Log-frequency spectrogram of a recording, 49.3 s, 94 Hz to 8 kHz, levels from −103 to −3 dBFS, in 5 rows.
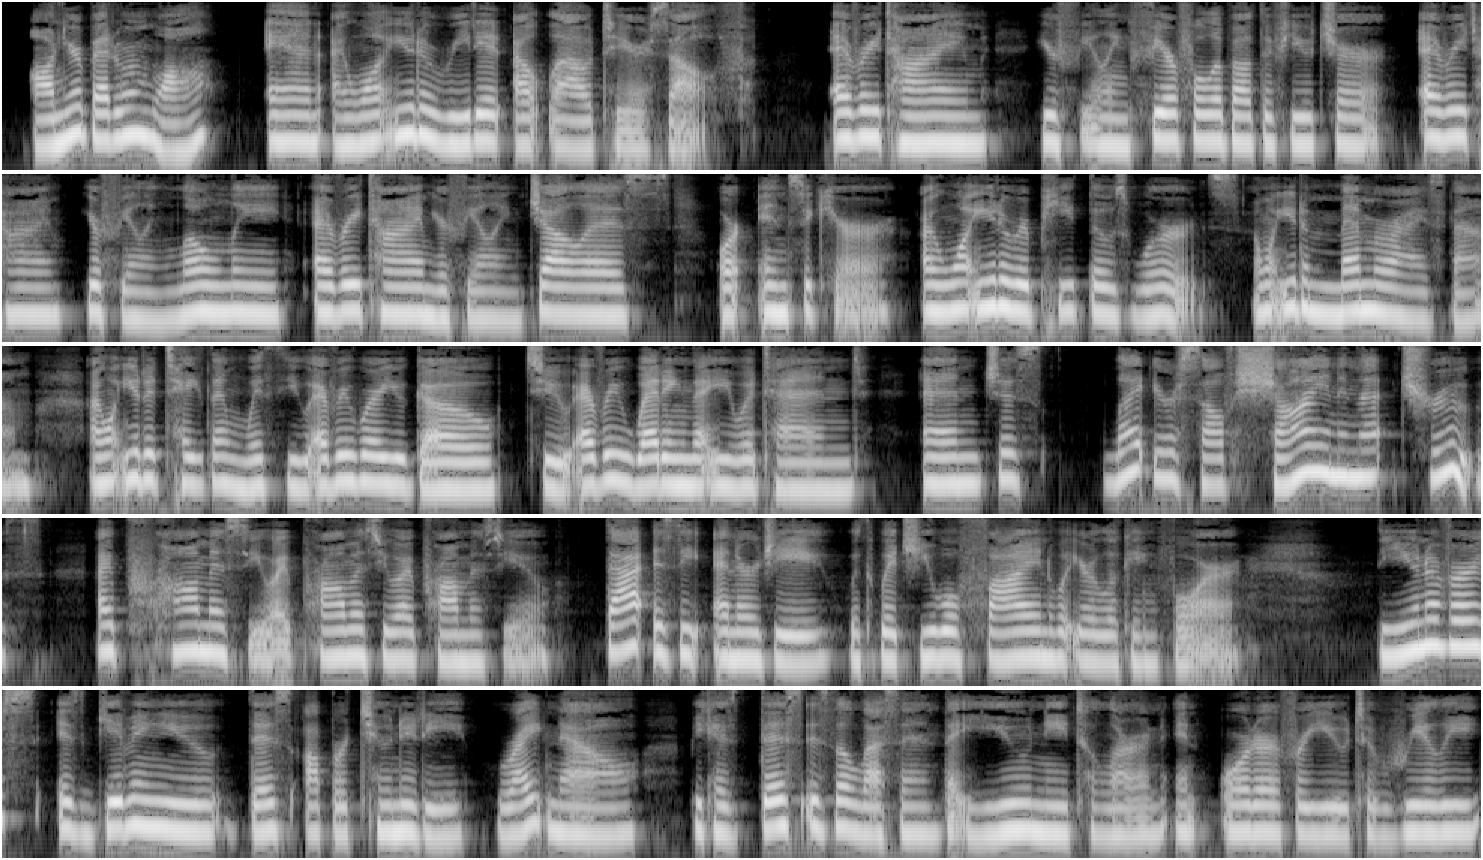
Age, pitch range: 20-39, 185-210 Hz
